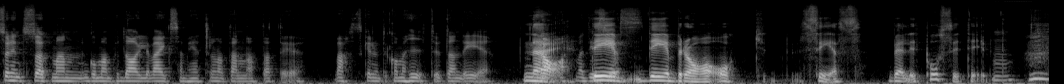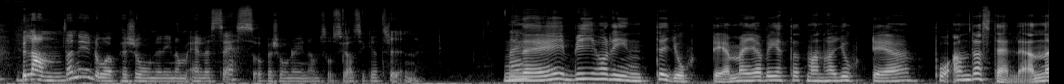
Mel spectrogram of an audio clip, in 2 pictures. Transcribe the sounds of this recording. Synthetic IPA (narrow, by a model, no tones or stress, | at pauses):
sɔɛɾɪɪnt̪ə̥sɔat̪manɡoːɾmanpʰɔd̪ɑːɡlɪɡvæɾksamheːt̪ʰɛlːənɔt̪anːa̰t̪at̪̚d̪ɛ̰vaskad̪ɵɪnt̪əkʰɔmːaɦiːt̪ʉ̟ːt̪and̪ɛ̰ | nɛɑ̰ːmɛnd̪d̪ɛd̪ɛæbɾɑːɔksḛːs | vɛld̪ɪ̰t̪̚pʰʊsɪt̪ʰḭːft̪bland̪anɪjd̪opʰæʂuːnəɾɪnːɔmɛ̰lɛsɛsɔ̰pʰæʂuːnəɾɪnːɔmsʊ̰sɪɑ̰lsʏkɪat̪ʰɾḭːn | nɛvɪɦaɾɪnt̪əjʊʈd̪ɛmɛnjɑːɡveːt̪at̪manɦaɾjʊʈ̚ːd̪ɛpʰɔʔand̪ɾast̪ɛ̰lːə̰n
